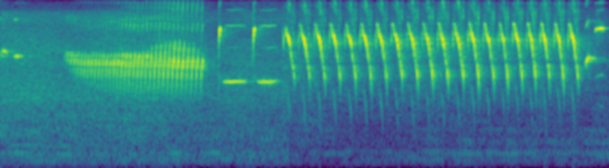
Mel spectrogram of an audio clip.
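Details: Canary singing a long, continuous song suited for tutoring other birds. It opens with a buzzy swelling note, then a few clipped high notes, then a rapid, even trill of repeated high chips lasting about two seconds.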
